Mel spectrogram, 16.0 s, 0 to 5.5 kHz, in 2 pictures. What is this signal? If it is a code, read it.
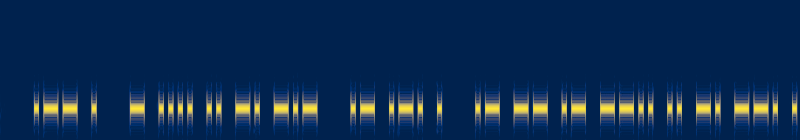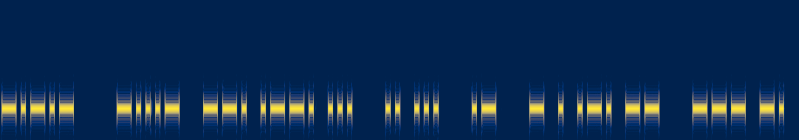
Morse code, heard as a keyed tone, about 25 wpm, 600 Hz. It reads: WE THINK ARE AMAZING. <BT> GPS IS A TERM ON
